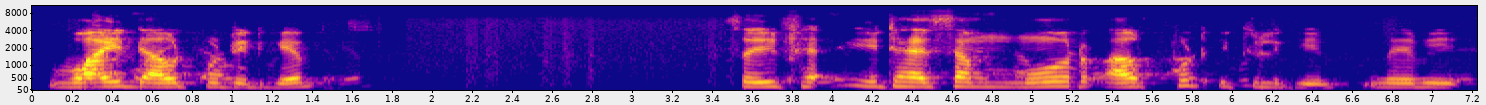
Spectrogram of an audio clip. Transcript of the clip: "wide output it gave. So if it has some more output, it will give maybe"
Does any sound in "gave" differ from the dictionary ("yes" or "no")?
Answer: yes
